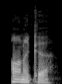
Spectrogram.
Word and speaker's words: onager: Onager. Honager in English. Anukica. Or onager. Okay. So, there's three pronunciations for it.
